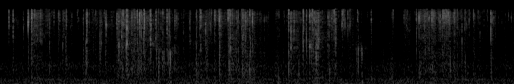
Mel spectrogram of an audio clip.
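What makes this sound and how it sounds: A thin, ribbed, pastel purple dry soap curl strip, brittle and solid, is held in fingertips with long lavender nails and crushed and snapped into flakes over a pile of soap shards. The sound is a quiet, dry run of bright, crinkly crackles and crunches in uneven bursts, with almost no low end and no ringing after each snap.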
